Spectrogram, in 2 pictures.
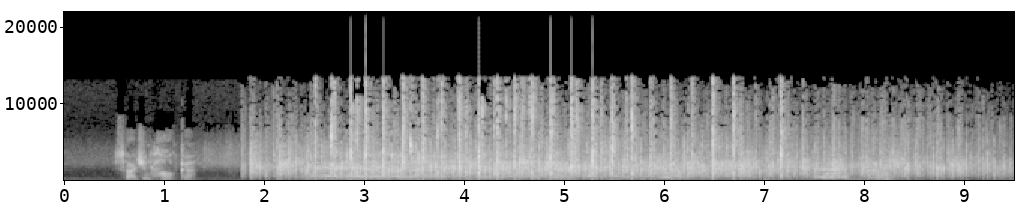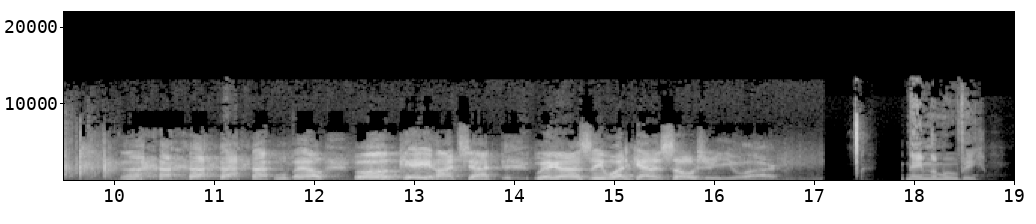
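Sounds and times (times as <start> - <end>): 
speech: 0.5 - 1.6, 10.0 - 16.7, 17.9 - 18.8
round of applause: 1.8 - 10.3
laughter: 2.1 - 8.6, 9.8 - 12.3.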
